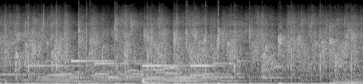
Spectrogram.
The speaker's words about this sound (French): mais est-ce que tu pourrais s'il te plaît me laisser demander à tout le monde d'applaudir Claire Keim?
